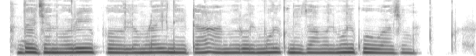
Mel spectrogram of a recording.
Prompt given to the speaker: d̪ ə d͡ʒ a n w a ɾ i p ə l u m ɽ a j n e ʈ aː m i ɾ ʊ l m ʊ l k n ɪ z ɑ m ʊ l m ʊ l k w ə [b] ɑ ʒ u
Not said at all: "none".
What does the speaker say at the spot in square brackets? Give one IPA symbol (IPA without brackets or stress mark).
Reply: w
